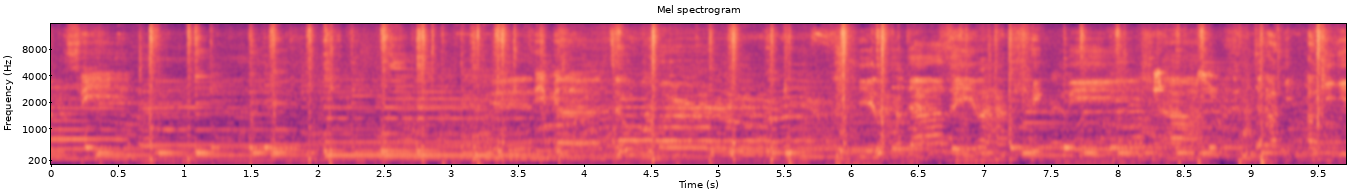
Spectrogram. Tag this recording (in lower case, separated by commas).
music, speech, ukulele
